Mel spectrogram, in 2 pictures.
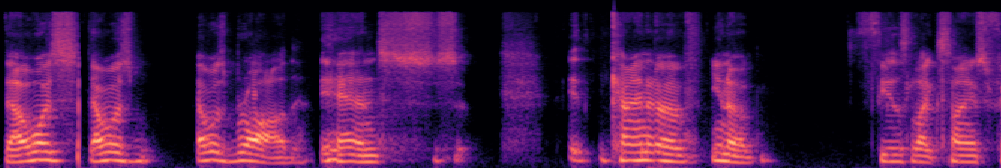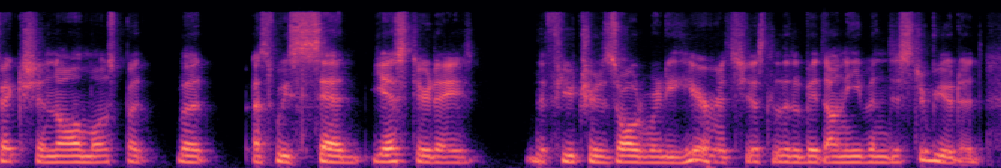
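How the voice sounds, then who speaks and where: A man hosting a webinar panel, eager and reacting with excitement. He often stumbles over and repeats his first words before he opens the floor to the others. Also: mid-range voice, moderate pace. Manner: enthusiastic, with repeated word restarts. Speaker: webinar moderator. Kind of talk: conversational webinar moderation.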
